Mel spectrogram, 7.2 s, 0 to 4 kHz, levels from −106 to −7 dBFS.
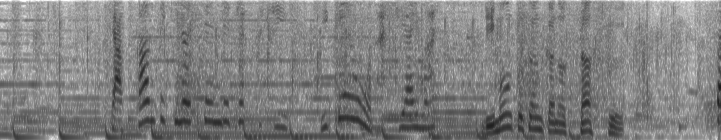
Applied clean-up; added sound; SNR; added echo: none; Applause + Fart; 12 dB; none.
